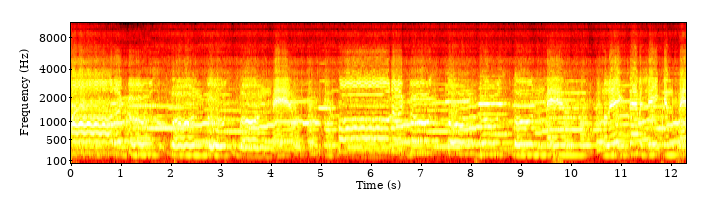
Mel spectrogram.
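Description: Instrumental break of a 1905 acoustic-era record: the accompanying band plays the tune in held, wavering notes, with a thin sound that has no deep bass.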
